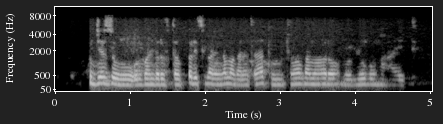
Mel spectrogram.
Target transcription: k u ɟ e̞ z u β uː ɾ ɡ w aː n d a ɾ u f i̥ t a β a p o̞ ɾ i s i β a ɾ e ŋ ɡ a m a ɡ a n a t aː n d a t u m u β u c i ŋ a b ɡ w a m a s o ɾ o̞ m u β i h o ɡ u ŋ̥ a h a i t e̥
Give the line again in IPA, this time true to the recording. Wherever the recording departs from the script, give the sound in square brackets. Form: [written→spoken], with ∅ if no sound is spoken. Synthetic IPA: k u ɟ e̞ z u β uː ɾ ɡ w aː n d a ɾ u f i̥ t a β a p o̞ ɾ i s i β a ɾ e ŋ ɡ a m a ɡ a n a t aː n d a t u m u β u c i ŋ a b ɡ w a m a [s→h] o ɾ o̞ m u β i h [o→u] ɡ u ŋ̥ a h a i t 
